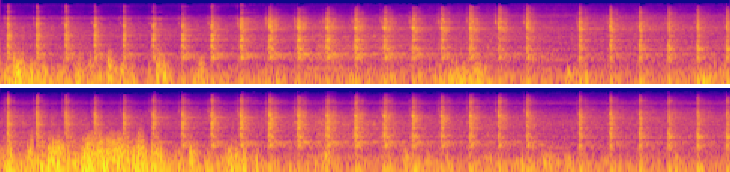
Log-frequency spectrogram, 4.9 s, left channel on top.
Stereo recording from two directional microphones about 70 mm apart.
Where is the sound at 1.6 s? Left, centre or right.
Centre.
